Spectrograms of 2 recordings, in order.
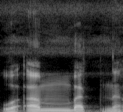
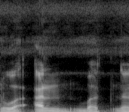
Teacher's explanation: Kemudian yang kelima ada iqlab. Iqlab ini mengubah yang tadinya nun, ketika bertemu huruf iqlab dirubah menjadi mim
